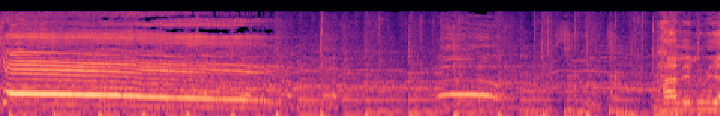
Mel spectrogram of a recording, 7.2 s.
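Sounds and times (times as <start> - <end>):
crowd cheering: 0.0 - 7.1
long high whoop sliding downward: 0.0 - 7.1
scattered claps and shouts: 0.0 - 7.1
steady rhythmic beat: 0.0 - 7.1.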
